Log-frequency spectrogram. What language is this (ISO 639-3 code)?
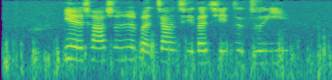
zho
